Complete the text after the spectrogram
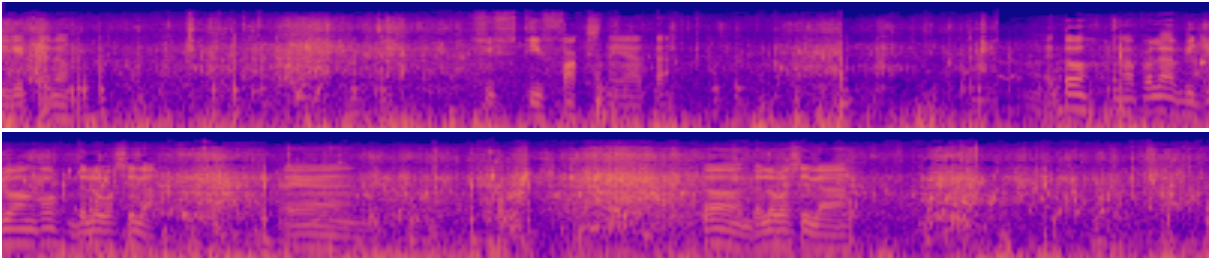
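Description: Water splashes and laps against a small boat.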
